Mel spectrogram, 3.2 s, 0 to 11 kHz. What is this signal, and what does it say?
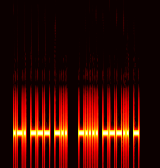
Morse code, heard as a keyed tone, about 34 wpm, 700 Hz. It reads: ROD 68T
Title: CWT Exchange 35wpm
